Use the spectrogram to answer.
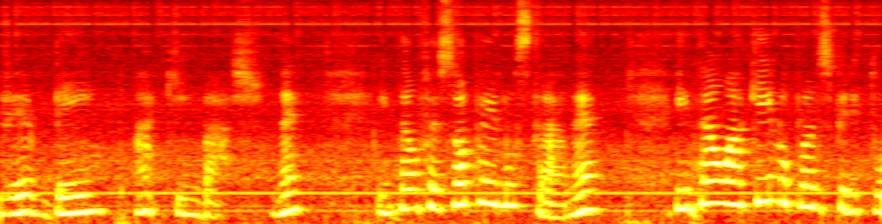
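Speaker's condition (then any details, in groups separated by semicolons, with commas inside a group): No condition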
